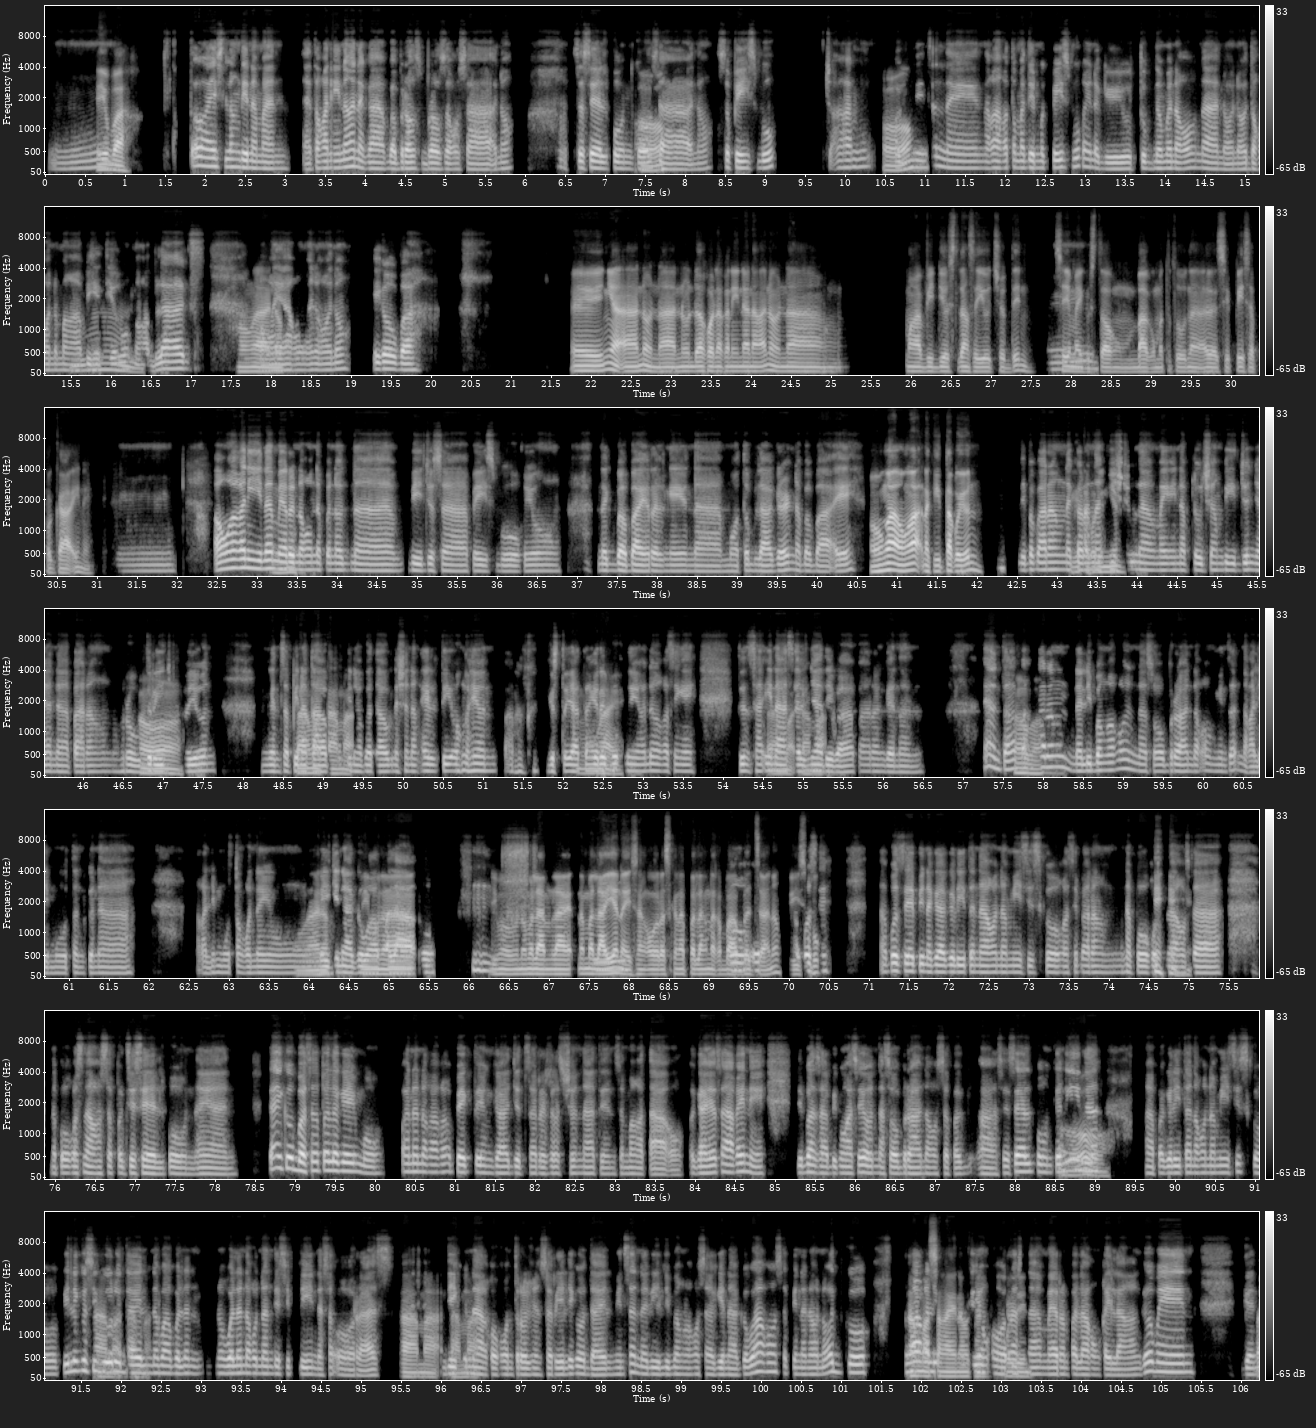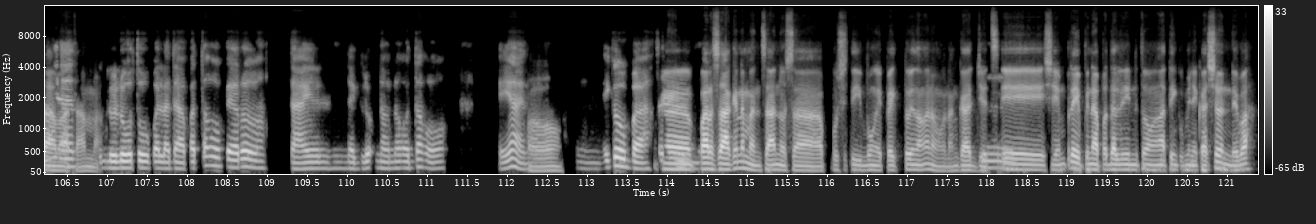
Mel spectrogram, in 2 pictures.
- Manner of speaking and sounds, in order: other background noise; in English: "ba-browse-browse"; gasp; tapping; in English: "moto vlogger"; in English: "road rage"; laughing while speaking: "ngayon. Parang"; chuckle
- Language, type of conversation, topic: Filipino, unstructured, Sa iyong palagay, paano nakaaapekto ang mga gadyet sa ugnayan ng mga tao?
